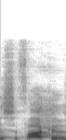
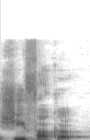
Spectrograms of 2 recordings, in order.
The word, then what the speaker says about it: sifaka: They are, the eye and all of the Sifakas. Somebody told me the correct pronunciation of Sifaka is actually Shifaka.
